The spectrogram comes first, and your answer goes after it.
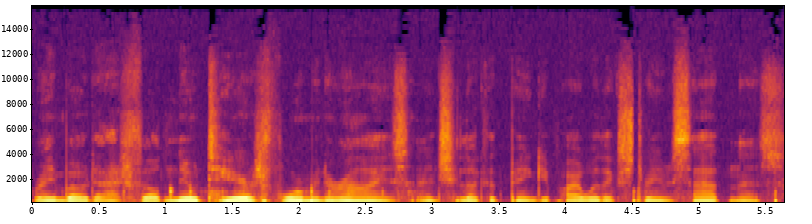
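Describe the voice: Just plain reading aloud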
